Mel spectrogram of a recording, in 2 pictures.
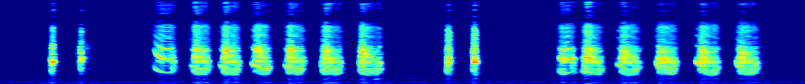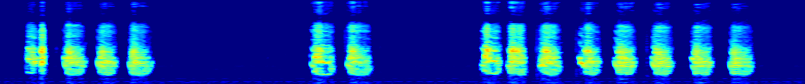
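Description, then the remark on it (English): A jake yelp, imitating a young gobbler, made on a turkey call: loud, raspy yelps in quick runs of four to seven notes, separated by short pauses, with no talking. “And just a little deeper whistle, a little deeper yelp, and boom, you have the Jake Kiki and Jake Yelp.”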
